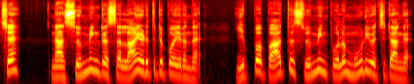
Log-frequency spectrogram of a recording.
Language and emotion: Tamil, sad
